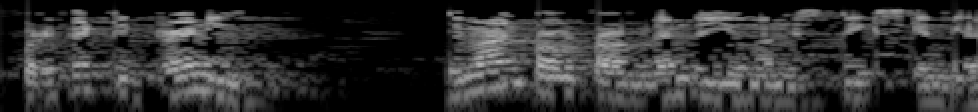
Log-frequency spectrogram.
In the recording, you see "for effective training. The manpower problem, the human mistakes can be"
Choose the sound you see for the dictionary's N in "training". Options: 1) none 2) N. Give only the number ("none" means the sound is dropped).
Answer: 2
